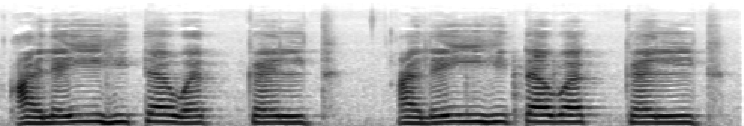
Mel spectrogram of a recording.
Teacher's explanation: لام پہ زیادہ نہیں رکنا ہم نے, ایک کاؤنٹ کے لیے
